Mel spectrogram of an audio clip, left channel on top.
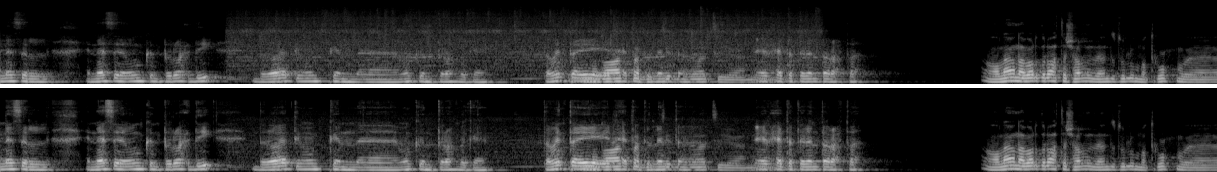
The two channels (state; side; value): normal; both; correlation 0.42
